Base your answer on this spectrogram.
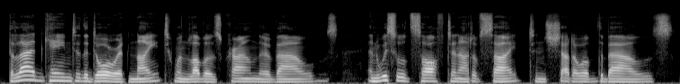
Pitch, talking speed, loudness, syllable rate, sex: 140 Hz, 220 wpm, -17 LUFS, 4.5 syllables/s, male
